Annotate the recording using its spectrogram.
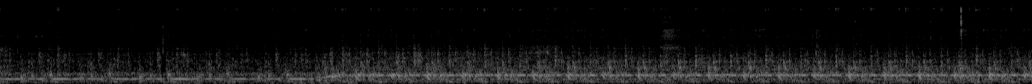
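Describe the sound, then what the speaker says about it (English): Sewing machine stitching paraglider lines, a steady continuous whirring hum that rises slightly in pitch and speed partway through, running alone without talk. "I'll slow down my stitching when that time comes"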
